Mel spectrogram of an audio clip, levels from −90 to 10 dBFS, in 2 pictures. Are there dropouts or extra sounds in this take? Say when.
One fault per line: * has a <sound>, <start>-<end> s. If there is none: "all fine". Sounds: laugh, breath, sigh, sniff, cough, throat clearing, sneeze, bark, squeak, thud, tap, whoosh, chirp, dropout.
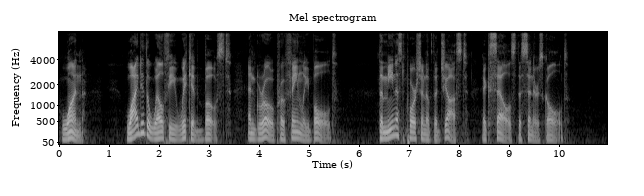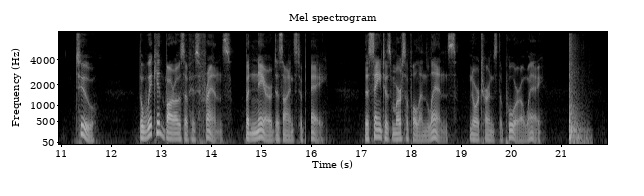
* has a dropout, 15.9-16.0 s
* has a thud, 21.2-21.6 s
